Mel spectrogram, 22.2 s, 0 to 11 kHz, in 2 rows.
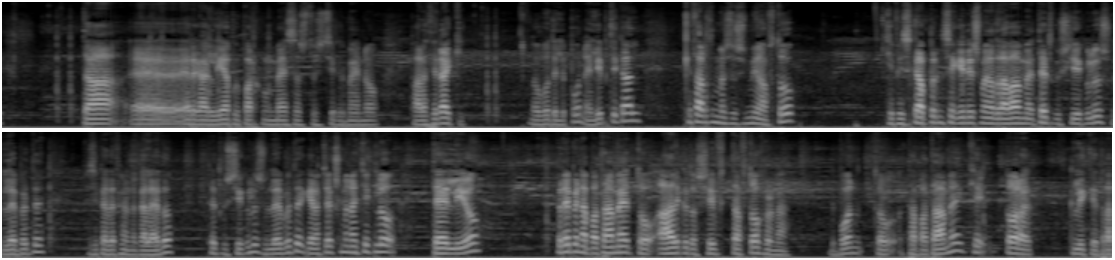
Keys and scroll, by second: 11.9 super+z.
